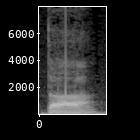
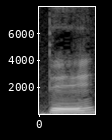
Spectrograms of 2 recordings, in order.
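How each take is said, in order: First: It is said in the Arabic style. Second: It is said in the Urdu style. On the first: The speaker calls it right. "আপনি লক্ষ্য করুন আমি কেমনভাবে উচ্চারণ করছি।" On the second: The speaker calls it wrong. "আসলে এই উচ্চারণটি পুরোপুরি ভুল।"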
